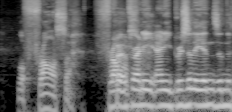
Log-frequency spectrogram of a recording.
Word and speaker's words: França: I can't remember how to say the squiggly C in Portuguese in Brazil. It's like a S sound, isn't it? So Matheus França, I think, is how they would say it.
